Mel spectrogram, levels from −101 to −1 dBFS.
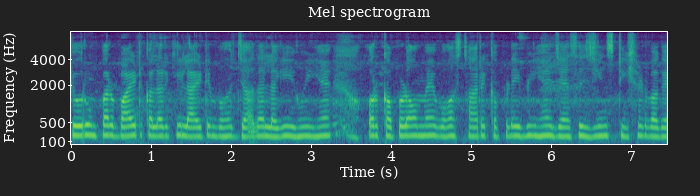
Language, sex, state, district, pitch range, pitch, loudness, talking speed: Hindi, female, Bihar, Darbhanga, 200-210 Hz, 205 Hz, -27 LUFS, 195 wpm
